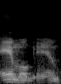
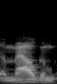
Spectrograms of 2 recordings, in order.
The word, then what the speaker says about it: amalgam: merger amalgam coming literally i used to call it ammo game because i didn't know how to pronounce like you know with wolverine batman batman long ago there was something called amalgam comics uh i would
